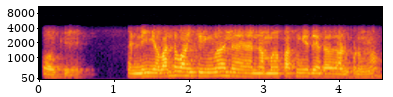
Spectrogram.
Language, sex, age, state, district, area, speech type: Tamil, male, 30-45, Tamil Nadu, Erode, rural, conversation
